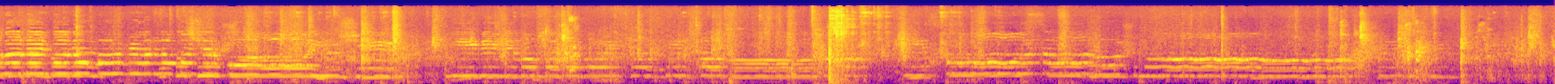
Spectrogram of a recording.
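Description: An elderly man chants in a steady sung voice close by.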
